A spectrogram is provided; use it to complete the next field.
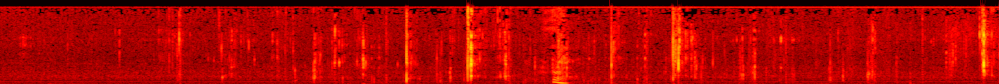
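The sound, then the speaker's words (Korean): Someone bites into and chews egg white and yolk together dipped in salt, with irregular soft crunches and wet clicks scattered over ten seconds and one louder chomp midway; a low steady hum runs underneath and no one speaks. “이렇게 먹는 거예요.”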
